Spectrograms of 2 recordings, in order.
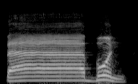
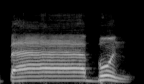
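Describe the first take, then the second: Both takes have the same delivery.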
